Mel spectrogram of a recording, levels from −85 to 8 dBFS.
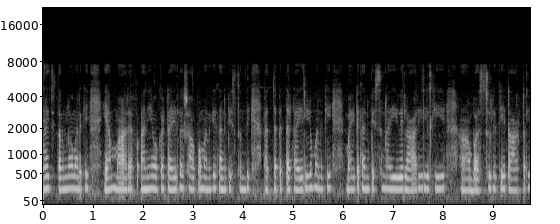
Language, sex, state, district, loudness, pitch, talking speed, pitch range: Telugu, female, Telangana, Nalgonda, -19 LUFS, 220 Hz, 180 wpm, 210-225 Hz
